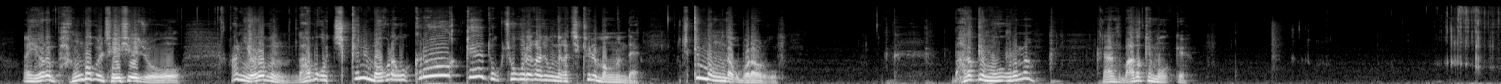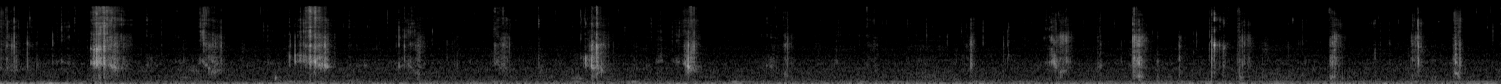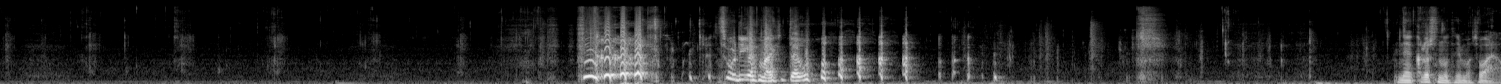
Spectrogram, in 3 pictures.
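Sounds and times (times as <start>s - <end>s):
crunchy chewing of fried chicken: 12.0s - 44.2s.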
